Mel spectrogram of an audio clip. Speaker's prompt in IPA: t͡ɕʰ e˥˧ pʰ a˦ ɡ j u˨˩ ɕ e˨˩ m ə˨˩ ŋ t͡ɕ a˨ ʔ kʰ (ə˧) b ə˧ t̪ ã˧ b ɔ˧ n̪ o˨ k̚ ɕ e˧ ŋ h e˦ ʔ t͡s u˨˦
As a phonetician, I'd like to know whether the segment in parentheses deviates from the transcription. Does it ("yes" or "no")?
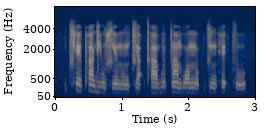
yes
